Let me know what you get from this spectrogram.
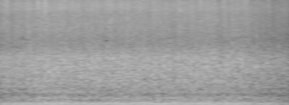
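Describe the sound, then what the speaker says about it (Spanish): Steady rain hisses continuously in San Agustín, Huila, Colombia, a broad even wash of sound with a low rumble underneath and no voices. "está lloviendo"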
